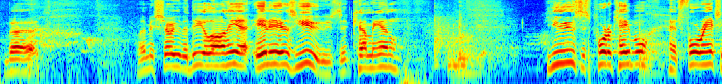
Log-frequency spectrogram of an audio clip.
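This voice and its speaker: A man's voice: high voice, vocal fry, a bit bright, slight background noise. A man calling a live-streamed auction in a casual, folksy way, repeating prices and phrases. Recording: echoey hall with long reverb.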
